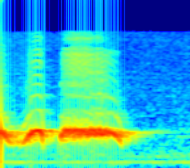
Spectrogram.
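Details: A female island collared dove's keen coo with no 'kuk' ending, which is said to get the male worked up; a brief wavering note runs straight into a long, level, buzzy coo that fades smoothly away.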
